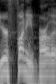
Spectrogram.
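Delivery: ordinary talk, nothing marked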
